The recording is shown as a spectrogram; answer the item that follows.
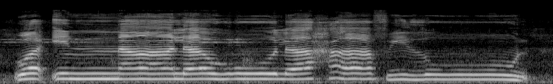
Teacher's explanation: نون پر تشدید ہے تو غنہ کرتے ہوئے 1 الف کے برابر کھینچیں گے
